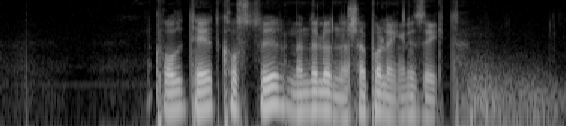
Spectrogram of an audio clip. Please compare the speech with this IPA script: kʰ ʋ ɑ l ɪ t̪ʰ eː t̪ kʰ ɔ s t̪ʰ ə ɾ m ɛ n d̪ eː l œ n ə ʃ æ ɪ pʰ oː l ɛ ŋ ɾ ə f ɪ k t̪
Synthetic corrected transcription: kʰ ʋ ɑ l ɪ t̪ʰ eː t̪ kʰ ɔ s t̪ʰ ə ɾ m ɛ n d̪ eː l œ n ə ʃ æ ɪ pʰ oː l ɛ ŋ ɾ ə s ɪ k t̪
